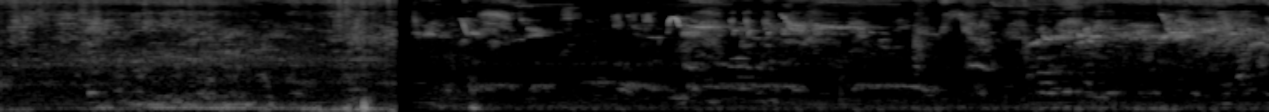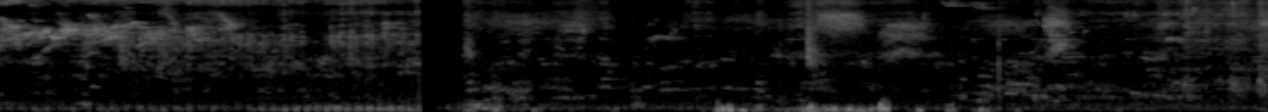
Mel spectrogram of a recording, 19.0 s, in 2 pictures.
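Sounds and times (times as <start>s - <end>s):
small birds chirping: 0.0s - 12.7s.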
